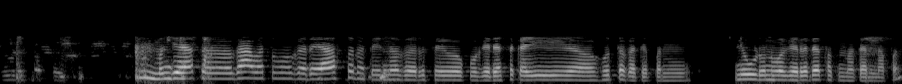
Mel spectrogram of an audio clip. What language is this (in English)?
Marathi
